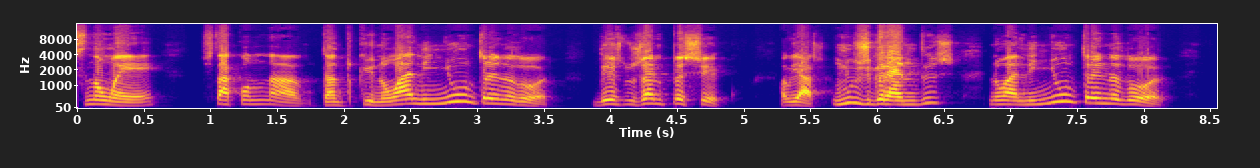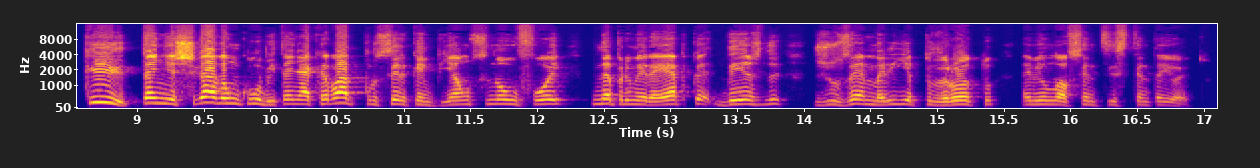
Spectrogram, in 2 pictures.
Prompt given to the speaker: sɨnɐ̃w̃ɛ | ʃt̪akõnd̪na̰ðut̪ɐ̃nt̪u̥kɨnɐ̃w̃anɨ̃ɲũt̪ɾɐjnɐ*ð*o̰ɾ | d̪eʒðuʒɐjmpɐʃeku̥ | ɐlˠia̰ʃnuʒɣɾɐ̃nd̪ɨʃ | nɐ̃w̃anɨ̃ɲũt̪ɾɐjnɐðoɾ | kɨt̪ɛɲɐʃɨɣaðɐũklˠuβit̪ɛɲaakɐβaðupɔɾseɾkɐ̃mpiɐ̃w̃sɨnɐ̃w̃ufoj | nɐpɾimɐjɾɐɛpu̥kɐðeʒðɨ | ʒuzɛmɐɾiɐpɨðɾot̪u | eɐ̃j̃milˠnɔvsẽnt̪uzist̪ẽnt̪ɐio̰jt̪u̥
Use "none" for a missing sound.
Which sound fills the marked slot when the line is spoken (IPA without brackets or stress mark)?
ð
